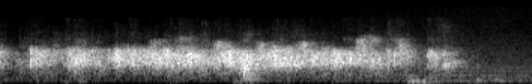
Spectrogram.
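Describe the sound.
Audience applause greets a speaker coming to the podium: a dense, steady wash of many hands clapping that holds loud for about three seconds, then thins out and fades.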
